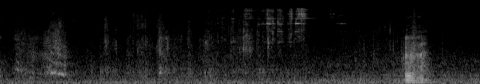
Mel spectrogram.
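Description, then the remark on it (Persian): A bunch of storeroom keys jangles in a few short, scattered metallic bursts, ending with a louder rattle, against a quiet background. “کلیدا رو بذار، من خودم یه سر میخوام برم انبار، خیلی وقت نرفتم.”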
